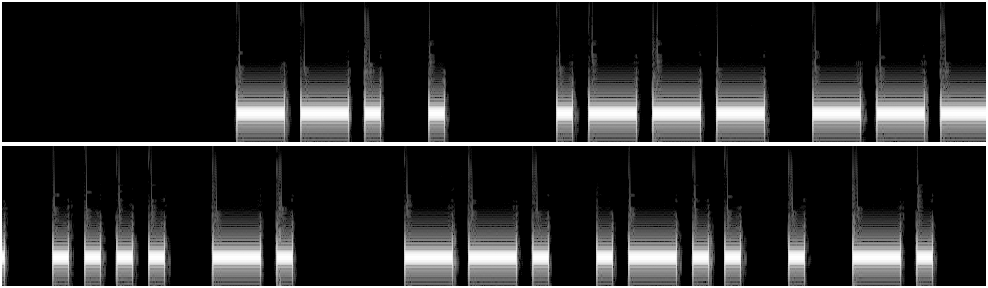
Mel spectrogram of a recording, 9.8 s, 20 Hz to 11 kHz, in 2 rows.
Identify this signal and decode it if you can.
Morse code, heard as a keyed tone, about 15 wpm, 700 Hz. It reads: GE JOHN GLEN
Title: K1USN SST QSO Practice - 15wpm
